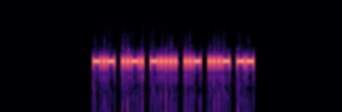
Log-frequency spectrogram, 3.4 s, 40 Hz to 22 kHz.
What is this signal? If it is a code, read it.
Morse code, heard as a keyed tone, about 49 wpm, 700 Hz. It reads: KF6UVM
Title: USA Call Signs - 6 Characters - 50wpm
